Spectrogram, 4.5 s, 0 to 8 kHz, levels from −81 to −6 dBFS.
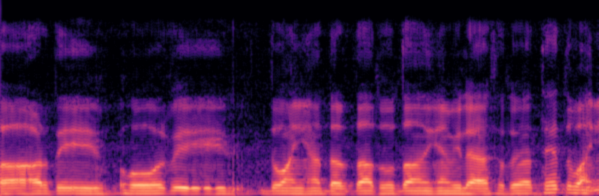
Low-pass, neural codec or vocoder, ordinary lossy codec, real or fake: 7.2 kHz; vocoder, 22.05 kHz, 80 mel bands, Vocos; none; fake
